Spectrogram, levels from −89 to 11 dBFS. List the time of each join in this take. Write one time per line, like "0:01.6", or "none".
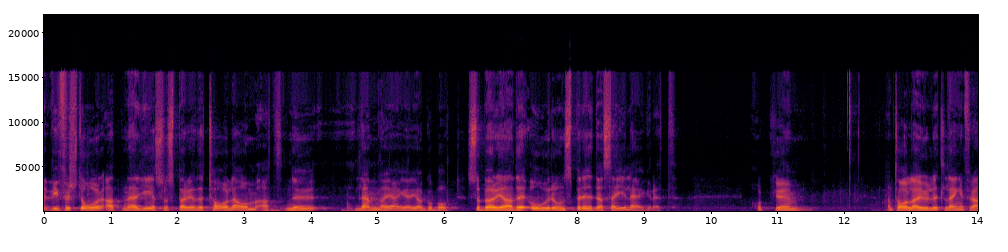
0:06.2
0:10.4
